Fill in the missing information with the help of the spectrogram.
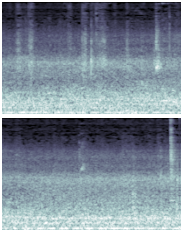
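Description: Steady hum and air rush of running split-type air-conditioner outdoor units, with a low droning tone throughout. A few light footsteps on concrete click over it.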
